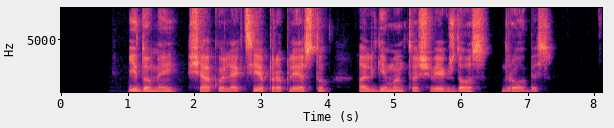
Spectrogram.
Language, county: Lithuanian, Telšiai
